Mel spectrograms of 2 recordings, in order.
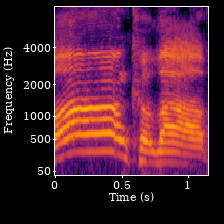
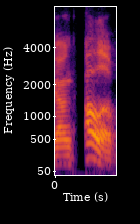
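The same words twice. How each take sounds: First: The name is said slowly and deliberately. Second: The name is said quickly and rushed. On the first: The speaker calls it right. "I got to go Ankalaev" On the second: The speaker calls it wrong. "when I try to say it quickly"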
